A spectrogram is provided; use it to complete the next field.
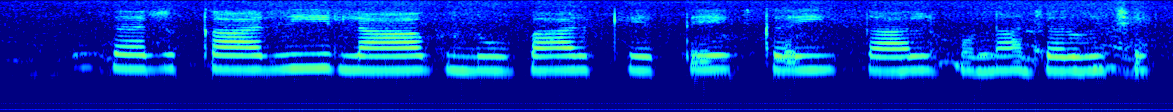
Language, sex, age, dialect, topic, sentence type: Magahi, female, 51-55, Northeastern/Surjapuri, banking, question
